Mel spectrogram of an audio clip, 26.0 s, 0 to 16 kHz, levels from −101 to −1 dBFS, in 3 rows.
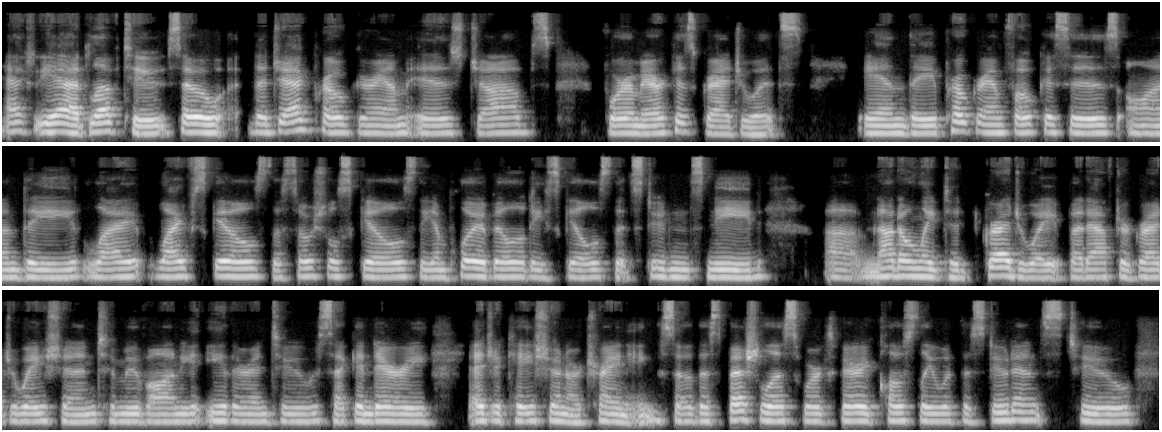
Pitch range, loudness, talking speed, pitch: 160-175 Hz, -21 LUFS, 135 wpm, 165 Hz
